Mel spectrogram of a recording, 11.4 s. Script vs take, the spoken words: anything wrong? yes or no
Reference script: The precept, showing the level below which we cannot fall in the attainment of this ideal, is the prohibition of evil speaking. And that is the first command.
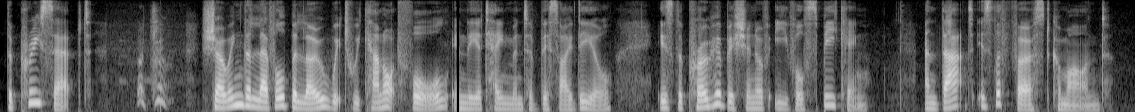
no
